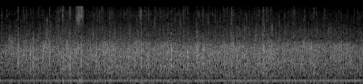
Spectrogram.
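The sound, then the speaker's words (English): An audience applauds steadily, a dense wash of many hands clapping that holds at an even level throughout, with a faint low hum beneath and no one speaking. “What begins, you can applaud that, yeah.”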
